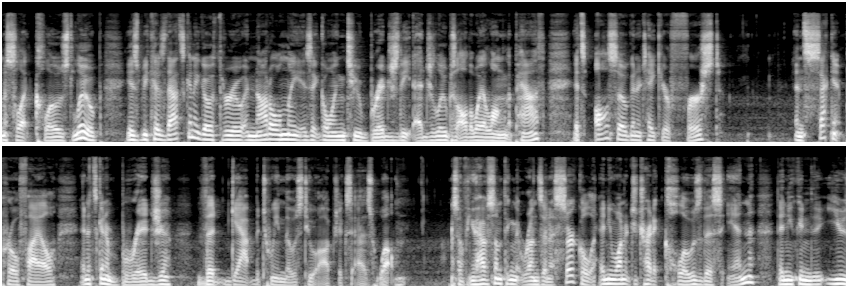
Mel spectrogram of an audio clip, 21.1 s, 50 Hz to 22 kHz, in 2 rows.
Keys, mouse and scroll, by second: 1.4 middle click, 14.6-15.1 scroll down 3, 15.0 middle click.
